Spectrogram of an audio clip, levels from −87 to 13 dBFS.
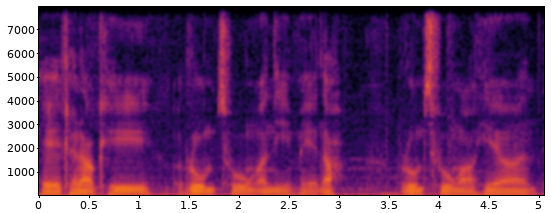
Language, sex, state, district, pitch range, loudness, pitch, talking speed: Mizo, male, Mizoram, Aizawl, 90-105 Hz, -21 LUFS, 100 Hz, 130 wpm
